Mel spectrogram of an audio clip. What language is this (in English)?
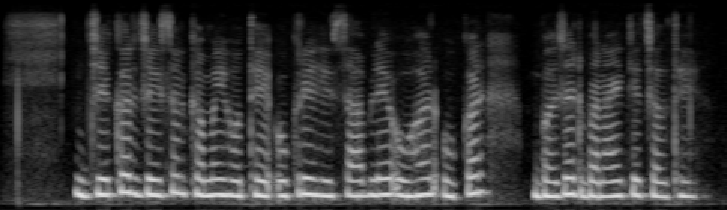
Chhattisgarhi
